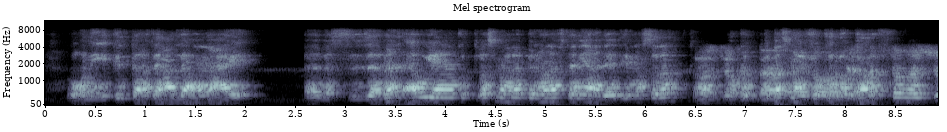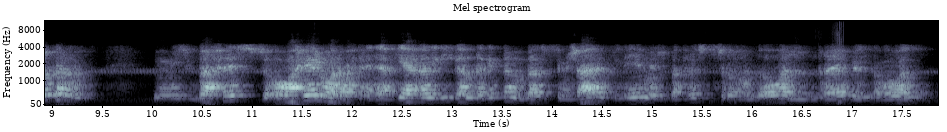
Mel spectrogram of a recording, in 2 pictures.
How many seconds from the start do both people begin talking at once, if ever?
7 s

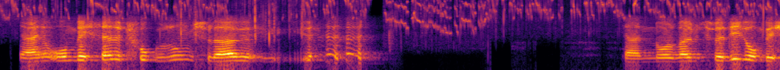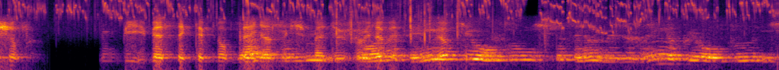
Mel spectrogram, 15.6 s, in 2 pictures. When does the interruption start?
10 s

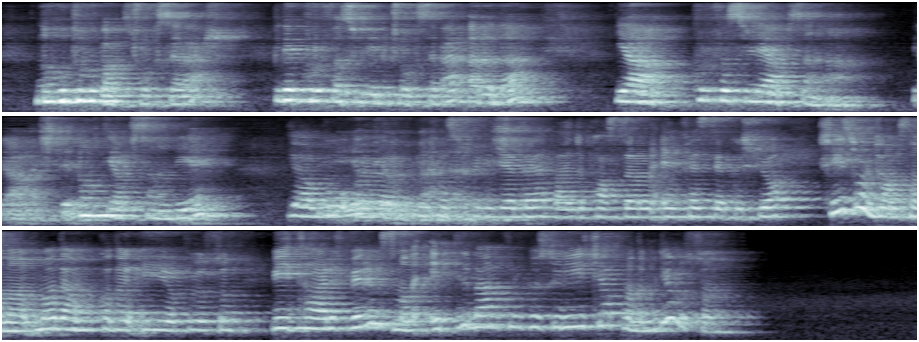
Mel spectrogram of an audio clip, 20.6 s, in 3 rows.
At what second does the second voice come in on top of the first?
9 s

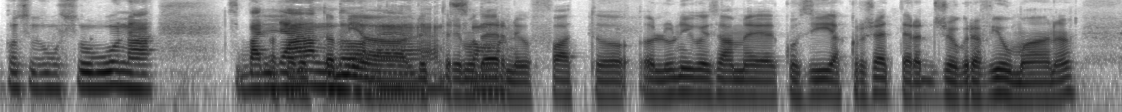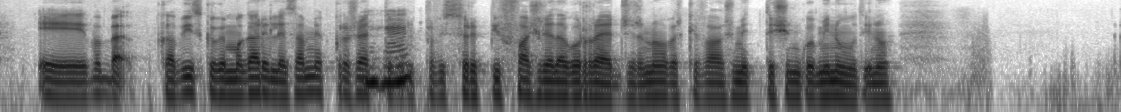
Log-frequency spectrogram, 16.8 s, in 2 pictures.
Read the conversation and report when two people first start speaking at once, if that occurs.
2 s

